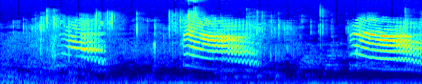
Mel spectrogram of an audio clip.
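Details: Very young male stray kitten living on the street, fed daily by a person; three loud, clear meows, each falling in pitch and about half a second long, spaced roughly a second apart over low background rumble.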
